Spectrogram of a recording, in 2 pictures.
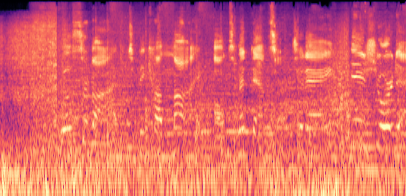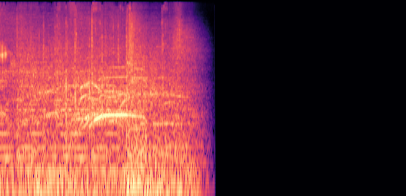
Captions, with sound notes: will survive to become my Ultimate Dancer. Today is your day. [cheering]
